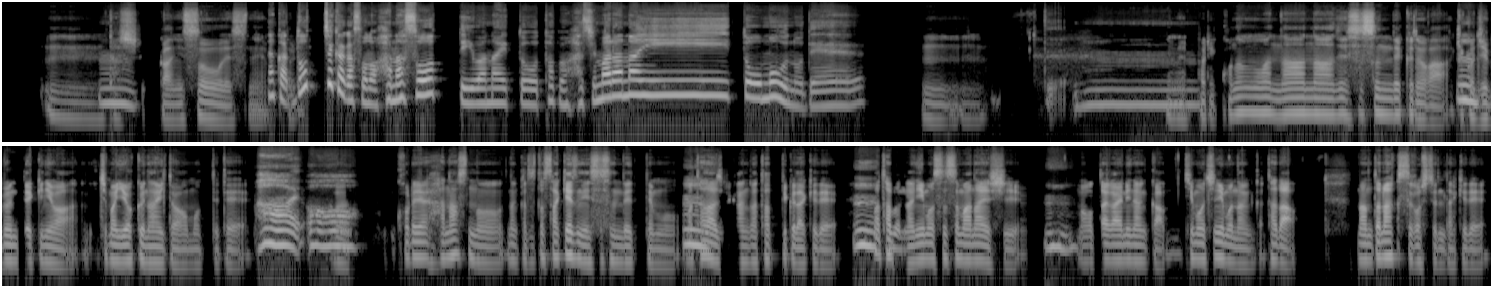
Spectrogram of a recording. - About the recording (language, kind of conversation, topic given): Japanese, advice, パートナーとの関係の変化によって先行きが不安になったとき、どのように感じていますか？
- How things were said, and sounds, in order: tapping; other background noise; drawn out: "うーん"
